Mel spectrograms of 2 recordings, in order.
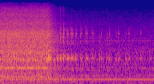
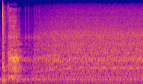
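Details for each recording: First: Propcycle upper fan, upgraded from rubber-mounted nylon bushings to ball bearings in aluminum: smooth airy whir with a faint light tick a few times a second; owner thinks a blade spot is just touching and might sand it out. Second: Propcycle arcade fan after replacing rubber-mounted nylon bushings with ball bearings in aluminum: smooth, even airy rush with no rumble or whine. Owner notes some motor noise and a tiny click, possibly a spot just touching.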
